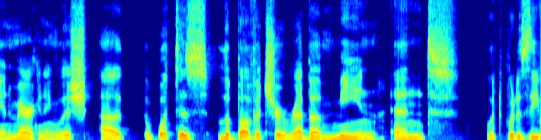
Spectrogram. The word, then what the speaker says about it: Lubavitcher Rebbe: You mentioned that, and I'm going to butcher the pronunciation here, but the Lubavitcher Rebbe if Perfect.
